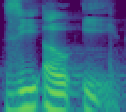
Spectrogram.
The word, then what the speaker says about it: zoe: The word is Zoe, Z O E, uh, properly pronounced Zoe.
